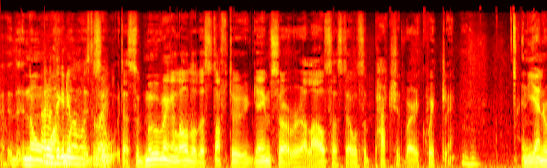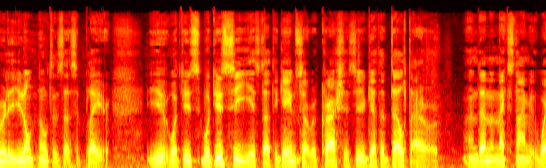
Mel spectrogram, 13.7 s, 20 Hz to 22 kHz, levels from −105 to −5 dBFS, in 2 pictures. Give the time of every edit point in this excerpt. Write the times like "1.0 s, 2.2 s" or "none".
1.5 s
